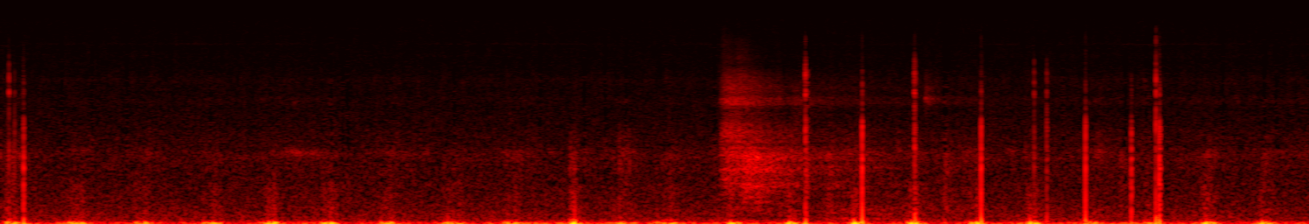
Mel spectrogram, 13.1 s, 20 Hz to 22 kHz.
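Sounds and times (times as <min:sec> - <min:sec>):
sharp clicks: 0:00.0 - 0:00.3, 0:08.0 - 0:11.7
low regular thuds: 0:00.0 - 0:13.0
breath out close to microphone: 0:07.2 - 0:08.0.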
